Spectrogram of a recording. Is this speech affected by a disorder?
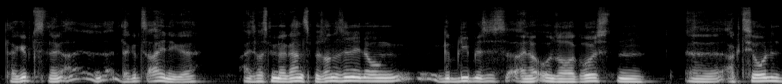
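Yes: Parkinson's disease; speech therapy trains facial muscles against freezing face and speech against decline, going well.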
